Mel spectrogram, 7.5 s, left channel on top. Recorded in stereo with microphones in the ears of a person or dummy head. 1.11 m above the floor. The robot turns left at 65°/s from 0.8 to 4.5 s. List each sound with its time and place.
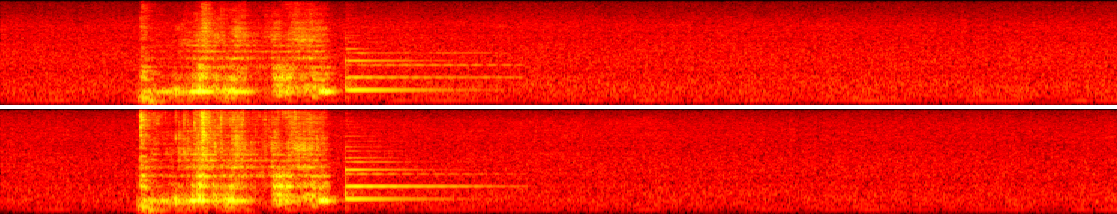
0.9 s a toilet flushing: 65° right, 0.5 m; by 2.2 s 145° right, 0.5 m
2.3 s dishes clattering: 155° right, 0.6 m; by 3.5 s 125° left, 0.6 m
